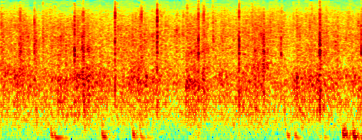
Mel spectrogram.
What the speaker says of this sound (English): Is he great or what? Give him applause,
